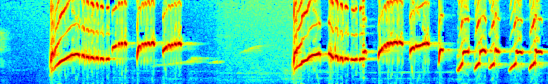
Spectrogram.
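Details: Orange-headed thrush singing, a recording meant to train young birds: loud rising whistles and bright chirped phrases in two bursts separated by a short silence, ending with quick repeated notes.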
